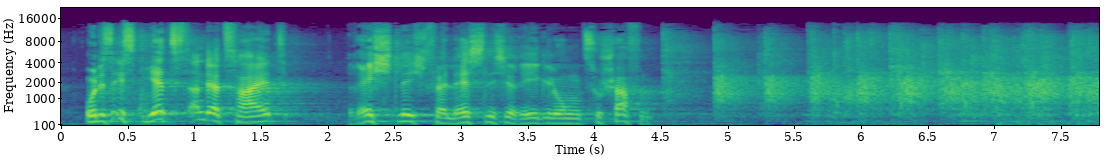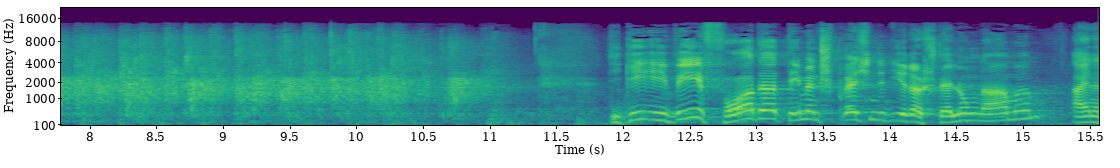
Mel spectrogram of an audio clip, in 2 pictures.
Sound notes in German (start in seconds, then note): 4.5 Beifall Freie Demokraten und vereinzelt SPD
